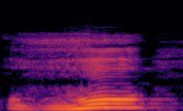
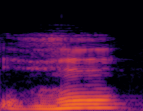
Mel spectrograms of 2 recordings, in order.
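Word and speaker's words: ه: We call it he, something like that. Don't just say he, you call it he, something like that. You can mean to put 2H, he, something like that.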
